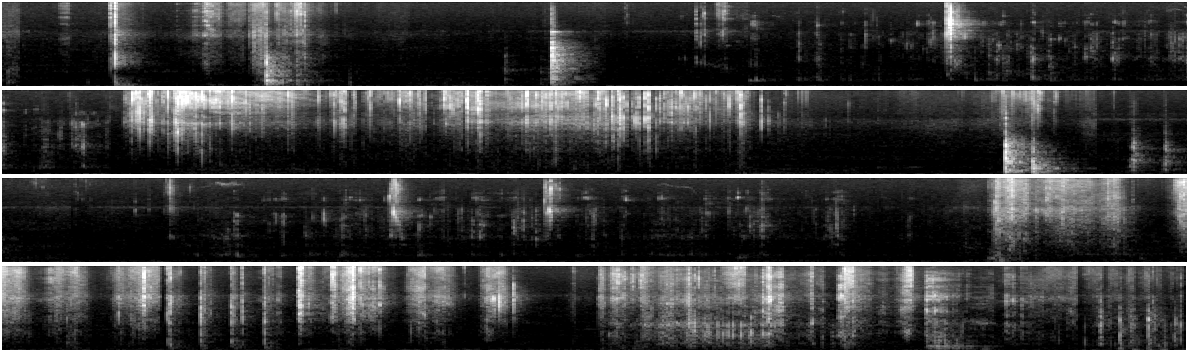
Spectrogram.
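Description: Handling and cutting sounds: scattered knocks and clicks and a few seconds of hiss, then a knife and fork cutting a sausage on a plastic cutting board with one loud knock about halfway through. Near the end, a plastic blister tray crinkles and crackles as it is handled.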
